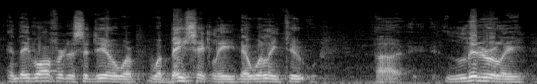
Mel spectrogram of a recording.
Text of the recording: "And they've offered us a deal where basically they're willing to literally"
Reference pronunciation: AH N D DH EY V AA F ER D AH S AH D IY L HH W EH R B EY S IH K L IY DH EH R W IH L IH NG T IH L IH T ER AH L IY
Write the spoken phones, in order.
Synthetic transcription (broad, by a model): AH N DH EY V AA F ER D AH S AH D IY L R W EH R B EY S IH K L IY DH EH R W IH L IH NG T IH L IH T ER L IY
